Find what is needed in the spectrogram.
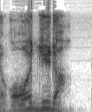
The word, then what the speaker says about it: Gojira: no se dice Godzilla, se dice Gojira.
